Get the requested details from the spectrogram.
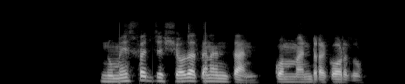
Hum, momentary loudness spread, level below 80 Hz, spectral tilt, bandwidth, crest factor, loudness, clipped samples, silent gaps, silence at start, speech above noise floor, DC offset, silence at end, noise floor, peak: none; 8 LU; -66 dBFS; -6.5 dB/octave; 7.8 kHz; 20 dB; -24 LUFS; under 0.1%; none; 1 s; over 67 dB; under 0.1%; 0.45 s; under -90 dBFS; -4 dBFS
